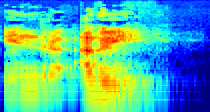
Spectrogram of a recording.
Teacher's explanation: इनमें संयुक्त अक्षर से पहले के अक्षर ई और आ पर जोर दिया गया है।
